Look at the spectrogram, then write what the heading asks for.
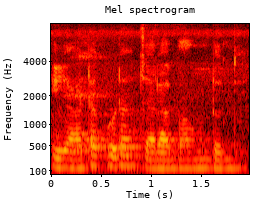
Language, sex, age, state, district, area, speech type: Telugu, male, 18-30, Telangana, Nalgonda, urban, spontaneous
